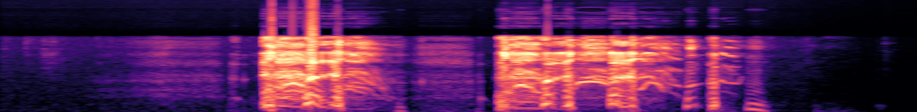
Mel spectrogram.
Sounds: Cough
